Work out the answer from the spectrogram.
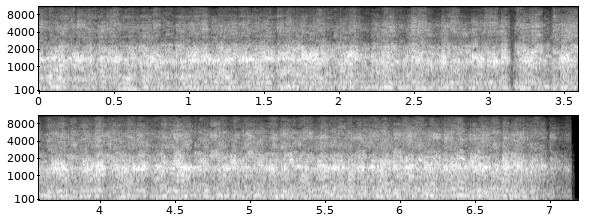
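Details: Hundreds of domestic ducks raised on a farm produce a continuous crowd of overlapping quacks, steady and loud until an abrupt cut at the end.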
